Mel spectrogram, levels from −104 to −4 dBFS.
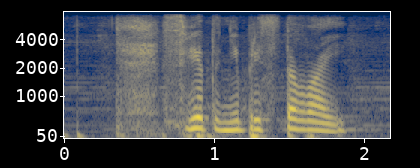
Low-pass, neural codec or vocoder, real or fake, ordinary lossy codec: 7.2 kHz; none; real; none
